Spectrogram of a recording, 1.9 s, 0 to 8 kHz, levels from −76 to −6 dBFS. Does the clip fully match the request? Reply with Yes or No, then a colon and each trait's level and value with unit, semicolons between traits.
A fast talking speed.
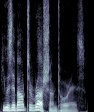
Yes: fast, 225 wpm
